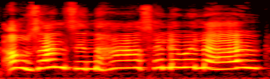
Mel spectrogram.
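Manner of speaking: high-pitched sing-out hello; excited greeting. Real, not acted. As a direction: welcome a viewer in a high excited voice. Greeting viewers as they join.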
